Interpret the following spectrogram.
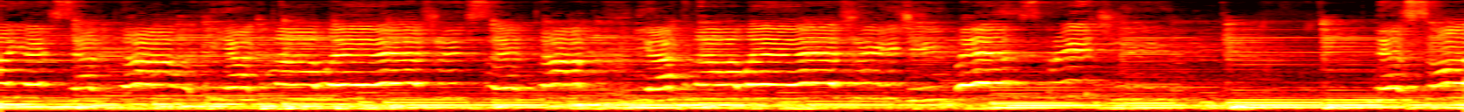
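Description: Live band music: a woman sings long held notes that bend and waver, over steady guitar chords, amplified through a concert PA.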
